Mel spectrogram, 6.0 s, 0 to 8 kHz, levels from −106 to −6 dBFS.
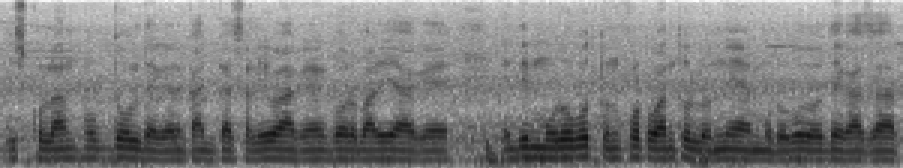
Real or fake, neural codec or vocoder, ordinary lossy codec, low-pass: real; none; none; none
